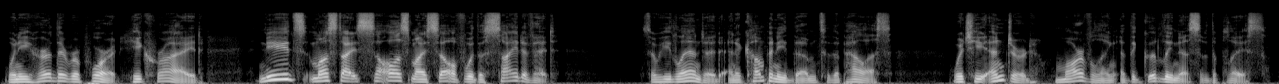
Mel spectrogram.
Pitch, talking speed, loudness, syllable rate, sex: 120 Hz, 170 wpm, -18 LUFS, 5.0 syllables/s, male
